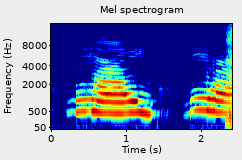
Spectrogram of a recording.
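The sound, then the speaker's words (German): A person imitates a loud cat meow twice: two drawn-out, wailing, mid-pitched calls, the first longer, the second shorter and cut off, with nothing else in between. “Ich habe noch nie so, so einen Kater so laut miauen gehört”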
